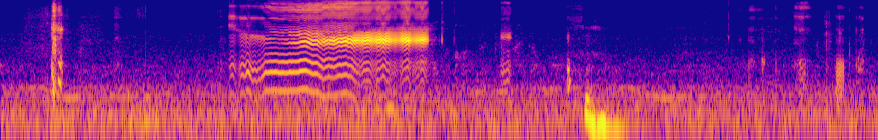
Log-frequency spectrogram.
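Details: Newborn baby making sounds: a short, high-pitched wavering cry of about two seconds, with soft whimpers and small sounds around it.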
